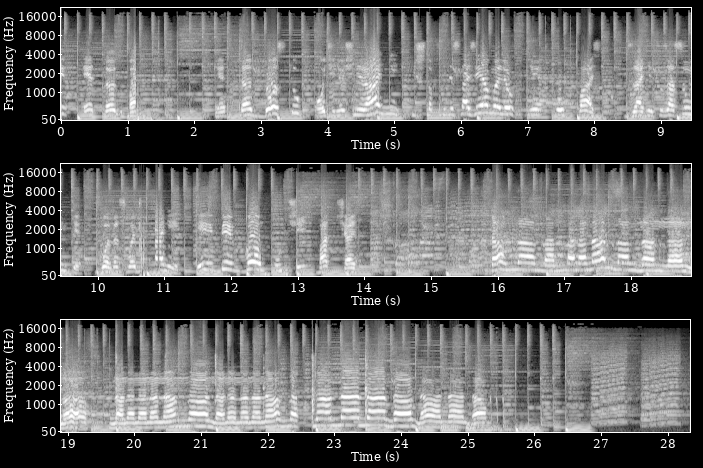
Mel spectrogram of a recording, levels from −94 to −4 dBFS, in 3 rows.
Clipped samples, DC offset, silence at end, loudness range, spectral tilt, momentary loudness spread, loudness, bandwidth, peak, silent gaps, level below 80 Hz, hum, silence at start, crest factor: 5%; under 0.1%; 0.15 s; 5 LU; -4 dB/octave; 13 LU; -9 LUFS; over 20 kHz; 0 dBFS; none; -28 dBFS; none; 0 s; 8 dB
